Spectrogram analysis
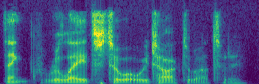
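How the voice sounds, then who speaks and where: A man's voice: sits low, flat delivery, fast talker, gravelly, no echo. A man hosting a podcast who leads the interview with brief, upbeat prompts and affirmations. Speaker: podcast host. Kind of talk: casual interview chat. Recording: dull, lo-fi sound.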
